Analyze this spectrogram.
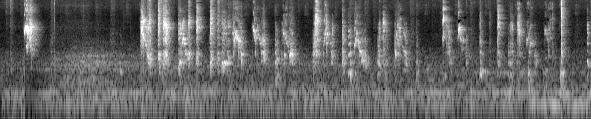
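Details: Two pet budgerigars in late August, the larger wearing an orange leg ring, playing among their toys, including a stone tied on with a ribbon; sharp squawks and chirps come in bursts, with the owner speaking German quietly nearby.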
